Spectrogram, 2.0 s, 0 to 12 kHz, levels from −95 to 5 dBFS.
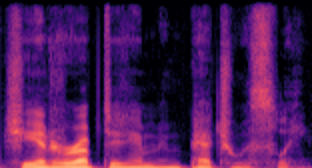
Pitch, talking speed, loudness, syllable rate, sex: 90 Hz, 125 wpm, -18 LUFS, 5.4 syllables/s, male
